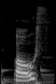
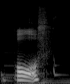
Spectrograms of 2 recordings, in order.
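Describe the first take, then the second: First: The word is said without an L sound. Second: The word is said with an L sound. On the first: The speaker calls it right. "instead of both" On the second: The speaker calls it wrong. "I say it with an L"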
